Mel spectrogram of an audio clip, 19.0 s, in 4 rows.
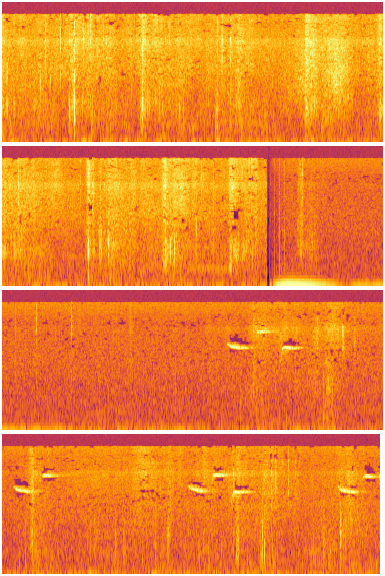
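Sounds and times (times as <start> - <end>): faint footsteps: 0.0 - 8.8, 12.6 - 19.0
small bird chirping: 12.3 - 13.8, 14.4 - 15.1, 16.5 - 17.8, 18.4 - 19.0.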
